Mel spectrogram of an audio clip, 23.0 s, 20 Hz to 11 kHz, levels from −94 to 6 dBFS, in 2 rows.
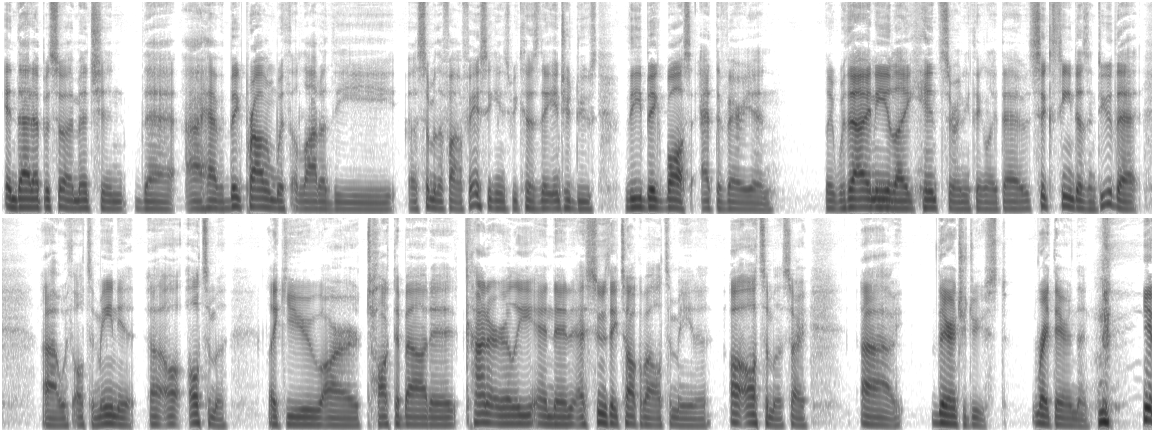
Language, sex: English, male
